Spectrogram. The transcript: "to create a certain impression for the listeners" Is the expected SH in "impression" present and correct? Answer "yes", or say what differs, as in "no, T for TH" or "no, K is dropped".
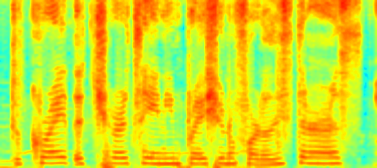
yes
